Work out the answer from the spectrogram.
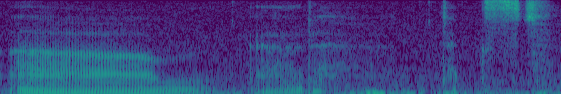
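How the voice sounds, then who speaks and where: A man giving a casual, unscripted software tutorial, thinking aloud hesitantly and a little self-deprecatingly. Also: very deep voice, steady tone, very slow. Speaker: tutorial presenter. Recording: hissy home recording with mouse clicks.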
